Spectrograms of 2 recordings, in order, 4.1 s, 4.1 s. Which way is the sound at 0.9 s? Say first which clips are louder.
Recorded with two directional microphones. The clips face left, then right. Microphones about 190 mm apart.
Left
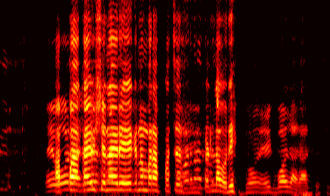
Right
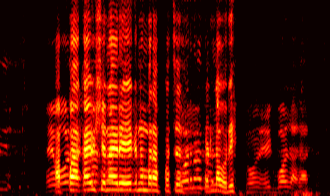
Right 1 dB; 15° right (ahead or behind).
